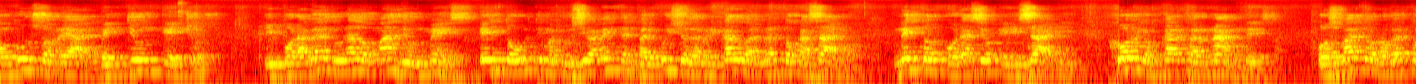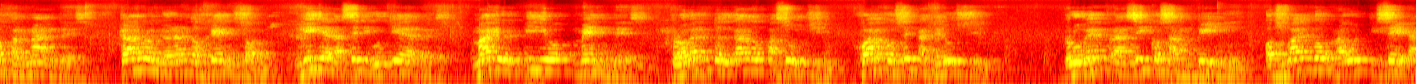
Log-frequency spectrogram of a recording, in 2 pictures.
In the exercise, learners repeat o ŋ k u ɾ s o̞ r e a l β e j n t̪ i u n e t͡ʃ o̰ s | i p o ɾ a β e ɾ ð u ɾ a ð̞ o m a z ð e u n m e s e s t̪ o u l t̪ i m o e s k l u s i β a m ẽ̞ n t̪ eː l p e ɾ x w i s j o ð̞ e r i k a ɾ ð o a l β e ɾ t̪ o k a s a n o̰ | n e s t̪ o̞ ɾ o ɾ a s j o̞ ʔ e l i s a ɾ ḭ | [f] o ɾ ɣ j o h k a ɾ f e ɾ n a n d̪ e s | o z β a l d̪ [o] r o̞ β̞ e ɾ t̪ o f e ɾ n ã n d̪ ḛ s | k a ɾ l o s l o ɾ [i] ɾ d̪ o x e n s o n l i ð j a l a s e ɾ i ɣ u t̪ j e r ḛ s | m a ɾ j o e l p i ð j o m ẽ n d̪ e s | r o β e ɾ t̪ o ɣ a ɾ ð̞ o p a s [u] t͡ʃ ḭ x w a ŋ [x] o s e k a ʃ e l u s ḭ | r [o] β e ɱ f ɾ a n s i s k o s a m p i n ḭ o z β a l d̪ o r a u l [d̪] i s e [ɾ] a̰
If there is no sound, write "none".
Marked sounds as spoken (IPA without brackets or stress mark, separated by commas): x, o, a, u, x, u, t̪, ɾ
